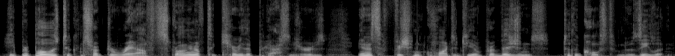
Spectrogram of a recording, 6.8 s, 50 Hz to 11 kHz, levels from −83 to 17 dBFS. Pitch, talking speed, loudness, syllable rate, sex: 120 Hz, 215 wpm, -23 LUFS, 6.1 syllables/s, male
